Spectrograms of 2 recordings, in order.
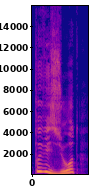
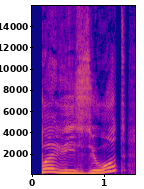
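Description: First: Said in the usual way. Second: Slow, rising indignant echo; outraged roar. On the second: A narrator's reading. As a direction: draw the word out in disbelieving fury. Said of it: "взревел Илья". (возмущённо взревев, растягивая слово)

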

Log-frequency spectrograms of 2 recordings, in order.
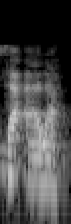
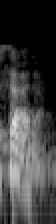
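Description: First: سألة with a clear glottal stop; hamza pronounced. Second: سالة said as saala with a long a; no glottal stop in سالة; softened hamza. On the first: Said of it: "يهمز يقول سألة". (نطق سألة بتحقيق الهمزة) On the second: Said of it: "يقول سالة". (نطق سالة بتسهيل الهمزة) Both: Shown as a demonstration.

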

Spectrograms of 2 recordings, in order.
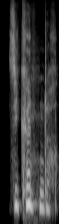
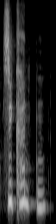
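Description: First: 'könnten' pressed, higher and louder, falling at the end; indignant insistence. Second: Climbing indignant insistence. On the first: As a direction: insist the ants really could. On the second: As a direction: repeat 'könnten' even higher, pleading and outraged. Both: A narrator's reading. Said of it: "seine Empörung auszudrücken".

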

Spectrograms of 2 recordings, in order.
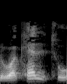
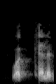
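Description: First: وكلت with a light, undoubled k, "wakaltu"; unstressed single kaf. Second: وكل with a held double k, "wakkala"; doubled kaf. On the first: Teacher showing the light verb form, وكلت with single k. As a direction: keep the kaf short in وكلت. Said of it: "هكذا مخففا". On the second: Teacher showing the intensive verb form, وكل with doubled k. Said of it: "بالتشديد". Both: Shown as a demonstration.

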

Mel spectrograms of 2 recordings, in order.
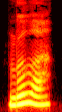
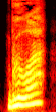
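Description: First: Soft, short falling statement; reluctant answer. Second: "Была" with a rising questioning end; "Была" drawn upward, wanting to know; eager echo question. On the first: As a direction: admit it quietly. Terse answer, then echoed as question. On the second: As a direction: ask "Была?" with the last syllable lifted. Kostya echoes the answer as question. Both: A narrator's reading.

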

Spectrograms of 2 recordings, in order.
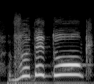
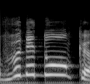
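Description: First: Loud high urgent call; shouting. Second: Loud high urgent call on the run; shouting while running. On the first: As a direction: hurry her along with a shout. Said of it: "cria le griffon". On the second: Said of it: "en courant de plus belle". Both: Acted.

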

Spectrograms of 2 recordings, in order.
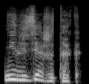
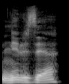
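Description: First: High, flustered protest; protest, flustered and huffy; indignant huff. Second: Calm agreeing nod; agree, relaxed and easy; agreeing calmly. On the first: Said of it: "пропыхтела Анастасия". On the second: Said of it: "согласно кивнул я". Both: Acted.

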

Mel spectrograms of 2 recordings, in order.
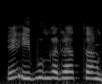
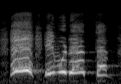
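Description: First: Office worker imitation. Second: Very high, very loud imitated cry of alarm; mock alarm. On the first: Staff noting the boss is absent, high put-on voice. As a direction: play a clerk passing on office news, pitched up. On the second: Staff warning that the boss arrived, shouted mock alarm. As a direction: shriek a warning to the office, hammed up.

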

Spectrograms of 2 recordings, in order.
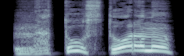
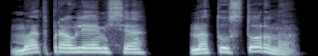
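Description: First: Slow, higher stunned question. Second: Said in the usual way. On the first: A narrator's reading. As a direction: echo it in disbelief. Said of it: "ошарашенно произнёс я".

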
